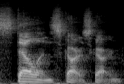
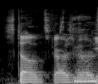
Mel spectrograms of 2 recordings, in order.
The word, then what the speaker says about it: Stellan Skarsgård: You got the name wrong, by the way. It's Stellan Skarsgård. Stellan Skarsgård.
